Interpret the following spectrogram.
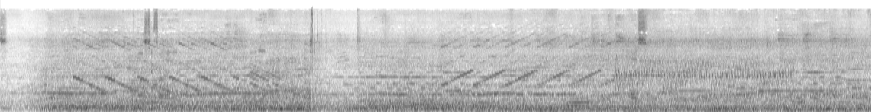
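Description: Electronic arcade game music, full of quick rising and falling tone sweeps that repeat throughout.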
